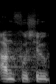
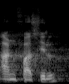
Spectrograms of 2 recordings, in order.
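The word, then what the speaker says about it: أنفس: Di sini ditulis anfusil kutub. Kalau saya baca anfasil kutub karena maknanya kitab ter baik. Kalau kitab terbaik bacanya bukan anfus tapi apa? Anfas.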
